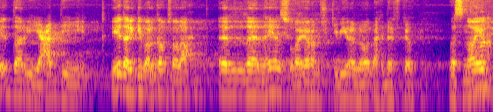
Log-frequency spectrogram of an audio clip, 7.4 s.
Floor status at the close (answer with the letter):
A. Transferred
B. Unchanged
B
